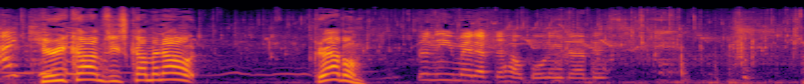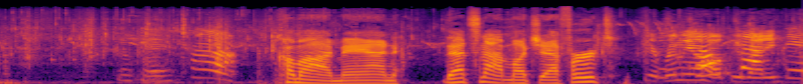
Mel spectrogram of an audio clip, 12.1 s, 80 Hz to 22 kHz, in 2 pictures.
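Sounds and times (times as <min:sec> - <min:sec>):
water trickling and splashing: 0:00.0 - 0:12.0.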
